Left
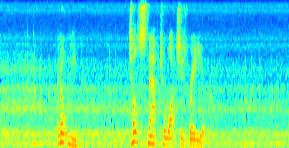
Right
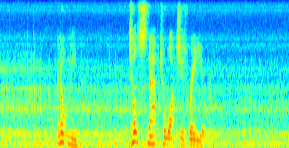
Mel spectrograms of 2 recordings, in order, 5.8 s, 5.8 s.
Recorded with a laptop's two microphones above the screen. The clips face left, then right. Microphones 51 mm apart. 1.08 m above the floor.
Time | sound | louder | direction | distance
1.1 | a man speaking | right 2 dB | centre (ahead or behind) | 0.9 m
